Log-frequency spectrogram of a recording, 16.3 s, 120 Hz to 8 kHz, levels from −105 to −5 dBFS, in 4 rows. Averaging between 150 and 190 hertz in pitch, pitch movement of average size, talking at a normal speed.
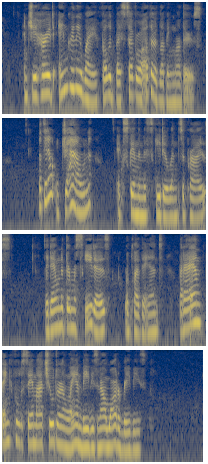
No: high, 220 Hz; average, 3.6 semitones; average, 160 wpm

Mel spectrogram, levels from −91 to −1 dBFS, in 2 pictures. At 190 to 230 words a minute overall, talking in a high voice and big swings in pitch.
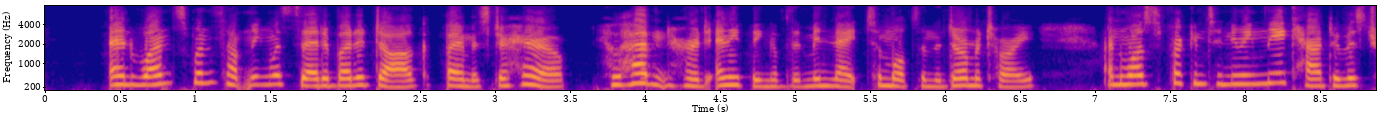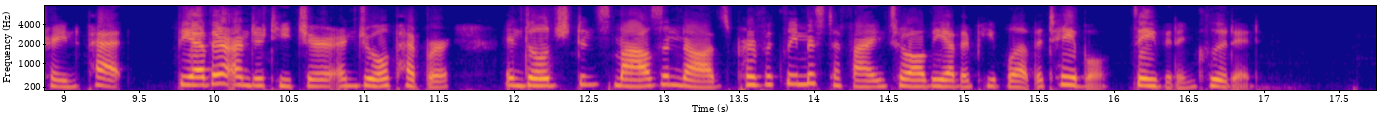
No: average, 195 wpm; very high, 250 Hz; average, 4.0 semitones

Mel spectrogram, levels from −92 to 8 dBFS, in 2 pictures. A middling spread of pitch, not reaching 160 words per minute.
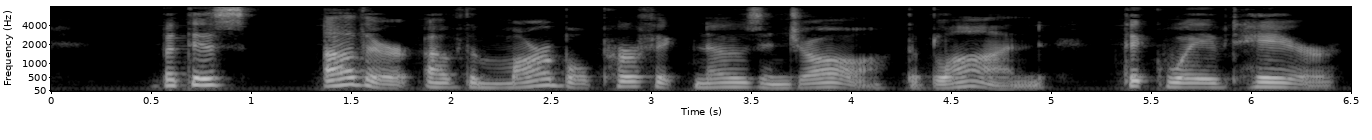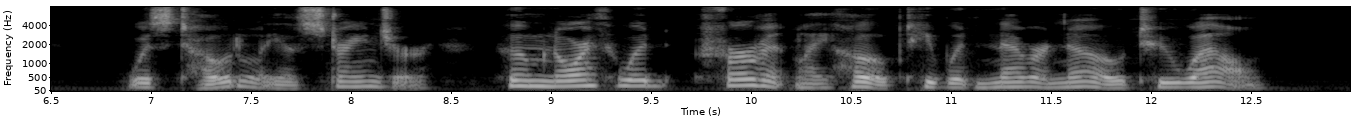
Yes: average, 4.1 semitones; slow, 135 wpm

